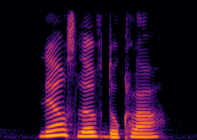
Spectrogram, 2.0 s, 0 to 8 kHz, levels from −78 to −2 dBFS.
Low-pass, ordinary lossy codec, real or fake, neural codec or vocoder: 7.2 kHz; none; real; none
